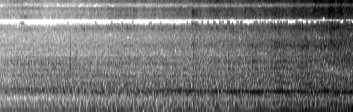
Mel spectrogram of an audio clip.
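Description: A car engine approaching, getting steadily louder, with a steady engine whine over a low hum.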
